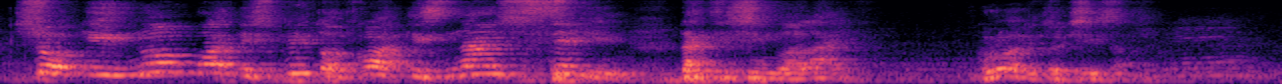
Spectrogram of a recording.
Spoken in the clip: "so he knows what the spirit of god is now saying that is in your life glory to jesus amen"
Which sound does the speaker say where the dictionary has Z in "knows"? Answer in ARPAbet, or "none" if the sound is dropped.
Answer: none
